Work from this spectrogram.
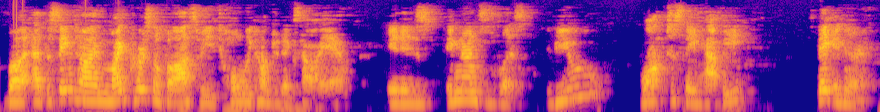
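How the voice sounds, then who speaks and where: A man's voice: high-pitched, big pitch swings, brisk, bright, forceful tone. A young man co-hosting a casual chat show, talking frankly and mocking himself. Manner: frank, blunt and self-mocking. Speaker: co-host. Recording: distant mic, dull lo-fi sound.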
